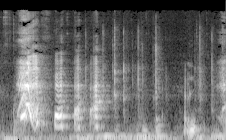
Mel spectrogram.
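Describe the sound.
A short burst of computer keyboard typing, a handful of quick clicks in an uneven rhythm, mixed with brief voiced vocal sounds at the start.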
